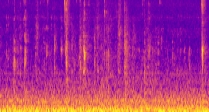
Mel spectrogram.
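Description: A person chewing a soft dumpling close to the microphone, with small wet mouth clicks scattered throughout, over a low steady hum.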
